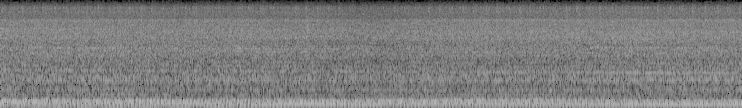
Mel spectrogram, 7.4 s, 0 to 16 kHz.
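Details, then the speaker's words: 2007 Chrysler 300 with Hemi swapped from 2006 donor, first start, no mid pipe, no torque converter bolts: engine runs evenly with low hum and faint whine; power steering pump short of fluid, whole system still needing filling. "I like it without the mid pipe sounds good yourself that would be a lack of power steering fluid which we knew was gonna happen"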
